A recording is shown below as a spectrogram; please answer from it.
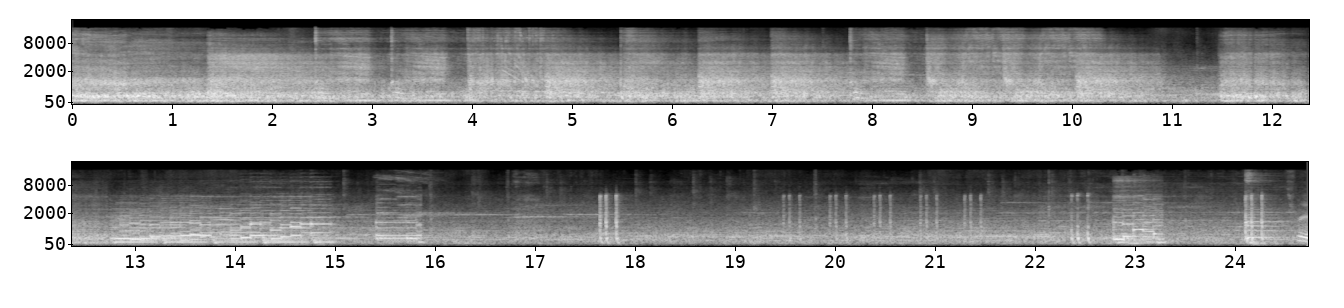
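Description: Slot machine's win celebration music after a free-spins bonus: loud and dense for about the first eleven seconds, then a short tune of stepped notes, settling into quieter game music.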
